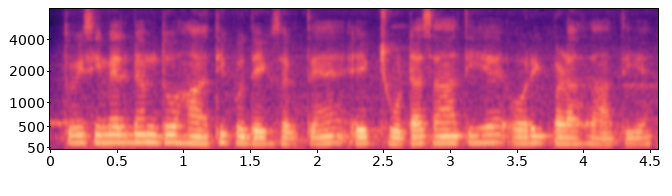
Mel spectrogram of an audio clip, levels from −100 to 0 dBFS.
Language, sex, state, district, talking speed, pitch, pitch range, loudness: Hindi, male, Uttar Pradesh, Lalitpur, 275 wpm, 145 Hz, 135-160 Hz, -16 LUFS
